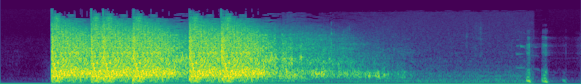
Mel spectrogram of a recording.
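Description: Loud gunshots fire off in two quick clusters, cracking sharply over one another and trailing into a rumbling, fading tail, followed by a couple of faint pops at the end. No one speaks.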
